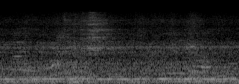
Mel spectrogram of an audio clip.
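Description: Coffee-shop background ambience: a steady low hum and room noise with a brief sharp sound about a second in.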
